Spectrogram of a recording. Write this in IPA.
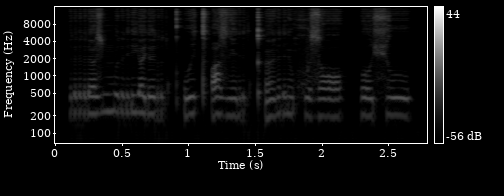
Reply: r œ z m u r j œ ɾʲ o r kʷʼ i tʼ ɑ z ĩ r kʼ œ̃ r ĩ xʷ ɑ z ɔ | o ɕ u

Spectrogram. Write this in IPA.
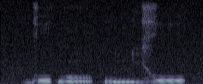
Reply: ɡ oː˦ ɡ ɔ̃˦˨ | u˧ ɲ i˧ ɣ o˦

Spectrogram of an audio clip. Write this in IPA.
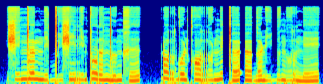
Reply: ʃ e̤˥ ŋ͡ǀ œ˥˧ ŋ m e̤˧˩ ɡ͡ǀ i̤˧˩ ʃ i˧ r i̤˧ ɳ t o˥˧ ɾ ə˩˧ ŋ͡ǀ ɯ˩˧ ŋ x ɘ˩˧ | ɽ ɔ˥˧ r ɡ o˧˩ ɳ kʰ ɔ˧˩ r ɔ̤˧ ɳ ŋ ɪ˥˧ ǀ œ˩˧ ʔ œ˧˩ ɡ œ˧ ɳ i̤˧ ɠ ə̤˥˧ ŋ ɾ ɔ̤˥ r ŋ e˩˧

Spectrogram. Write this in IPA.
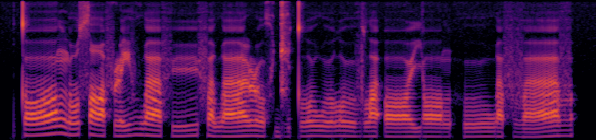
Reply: t ɔː ŋ u sˤ ɐː f ɭ i v w ɐː f yː f ɐ w ɐː ɭ o x d͡ʑ y t lˠ u w u lˠ uː v lˠ ɐ ʔ ɔː j ɔː ŋ h uː w ɐ f v ɐː v

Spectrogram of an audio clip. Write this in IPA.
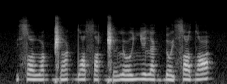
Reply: sʲ ɤ ðˤ o ɡ ɡ͡ǁ ɤ ɡ dˤ ɤ sˤ a ɡ͡ǁ ɯ l o ʎ i l a ɡ ɗ o sʲ ɯ dˤ i

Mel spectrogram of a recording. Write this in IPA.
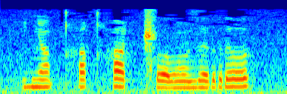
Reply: ʎ ã qʰ ɛ qʰ a ǁ o lˠ ũ z ʌ r ʌ

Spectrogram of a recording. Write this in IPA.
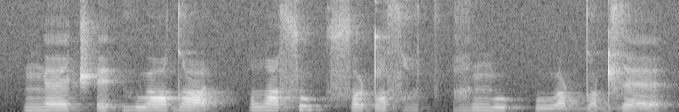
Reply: ŋ ɛː t͡ʃʼ e ʔ ɦ uː ɐ̯ dˤ i | ðˤ i s u k s ɔ ɖ i sˤ a̤ t͡sʼ a̤ ŋ uː k ʔ uː ɖ dˤ ɛ ɖ z ɛ

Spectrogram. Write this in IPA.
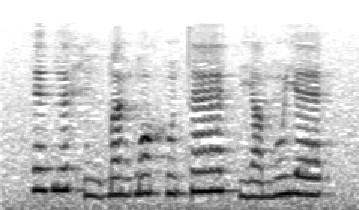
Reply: e˦ ɡ ɛ̃˦˨ h ĩ˨ ɡ͡b ã˧ ɡ͡b ɔ̃˧ h ũ˧ t ɛ̃˦ | j ã˨ m ũ˧ j ɛ˧

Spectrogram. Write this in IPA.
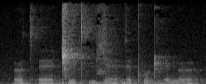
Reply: œ˩˧ t͡sʼ ɛː˧˩ ǁ e˩˥ tʰ y˩˧ ʑ ɛː˩˥ ɡ ɛ˧˩ pʼ o˧˩ ɖʱ ɛ˩˧ ŋ œ˩˥

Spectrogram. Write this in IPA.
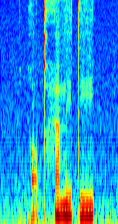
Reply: qʷ ə̰ qʰ i m i t̪ i

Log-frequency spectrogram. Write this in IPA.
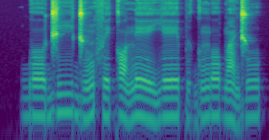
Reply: ɡ͡b oː˨ d͡ʒ iː˧ d͡ʒ ũ˨˦ f e˧ ɡ ɔ˦˨ n eː˦˨ j eː˦ p ɨ˨ ɡʷ ə˦ ŋ oː˦ b ã˦˨ d͡ʒ u˦

